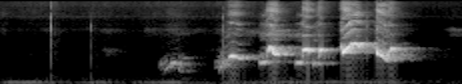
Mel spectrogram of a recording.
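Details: Song of a straw-headed bulbul, used to prompt other bulbuls into song, opens with a soft low warble, then surges into a rising run of rich, rolling whistled notes before stopping abruptly; faint low hum throughout.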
